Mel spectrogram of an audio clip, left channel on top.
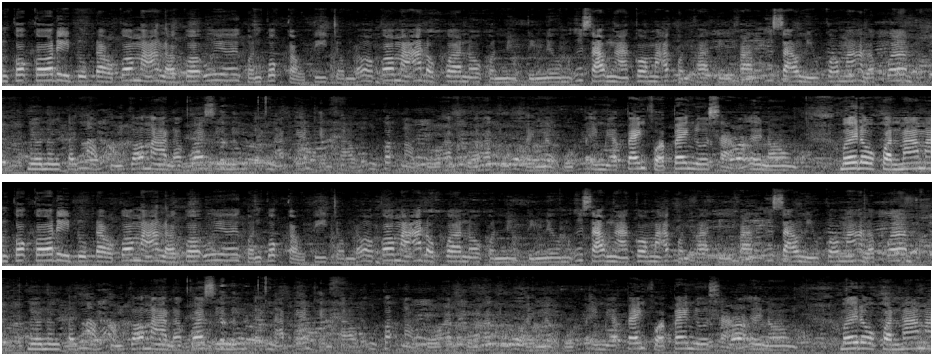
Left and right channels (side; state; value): both; normal; correlation 0.55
